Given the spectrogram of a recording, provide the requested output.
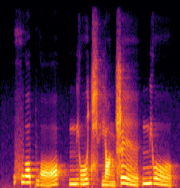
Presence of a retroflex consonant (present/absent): present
